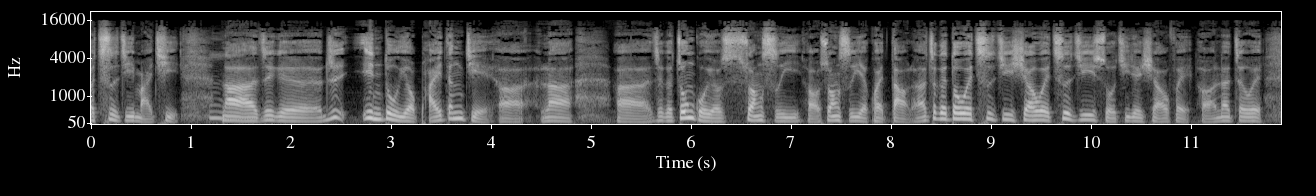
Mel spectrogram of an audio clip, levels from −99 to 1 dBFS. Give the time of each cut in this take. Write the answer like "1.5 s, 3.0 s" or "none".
none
